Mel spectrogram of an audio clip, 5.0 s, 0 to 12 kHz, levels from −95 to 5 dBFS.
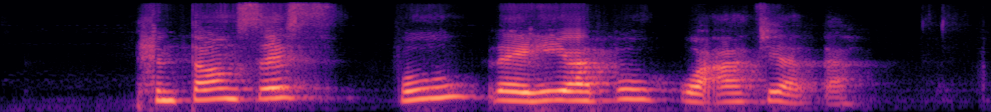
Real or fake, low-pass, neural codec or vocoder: fake; 10.8 kHz; codec, 16 kHz in and 24 kHz out, 0.8 kbps, FocalCodec, streaming, 65536 codes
